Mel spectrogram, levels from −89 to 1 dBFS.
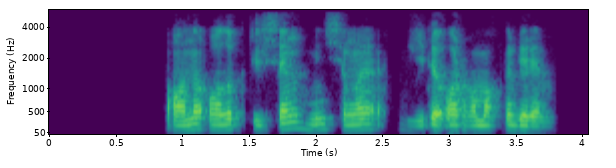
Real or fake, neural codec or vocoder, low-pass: real; none; 5.4 kHz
